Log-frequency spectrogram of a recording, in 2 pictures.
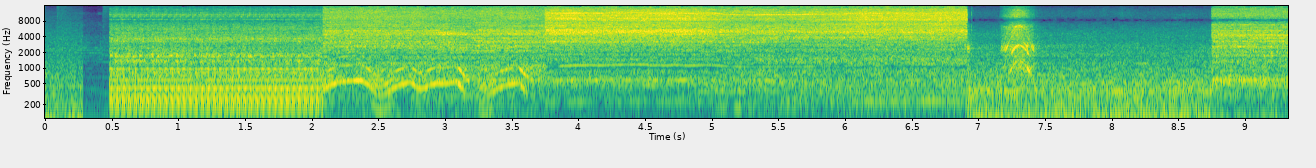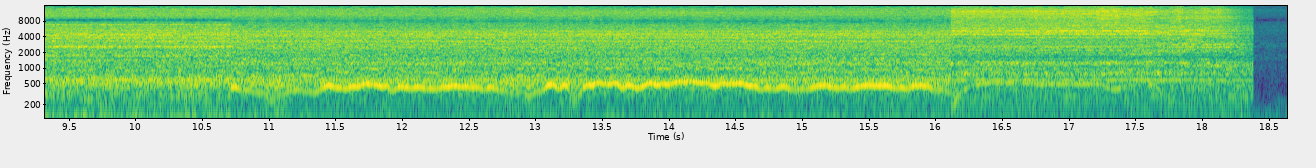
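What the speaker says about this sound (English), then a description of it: "The die grinder worked really good." A high-pitched die grinder sanding rusty metal on a 1968 Camaro frame whines loudly, its pitch rising and falling as it bites, with short pauses between grinding passes.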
